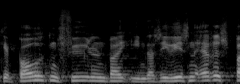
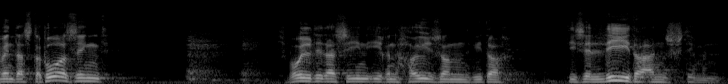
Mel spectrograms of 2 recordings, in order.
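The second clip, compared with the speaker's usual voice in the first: normal talking voice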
